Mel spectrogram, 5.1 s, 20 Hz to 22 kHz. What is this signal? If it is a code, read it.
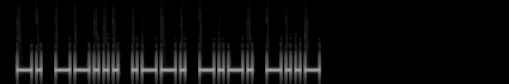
Morse code, heard as a keyed tone, about 25 wpm, 700 Hz. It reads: N7PCX
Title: USA Call Signs Repeated 3x 25wpm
